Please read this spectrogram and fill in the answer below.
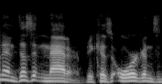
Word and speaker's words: Oregon: about or oron Oregon I know how to pronounce it now Oregon state crash 105 hey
